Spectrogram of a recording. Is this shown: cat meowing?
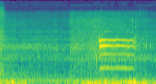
yes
